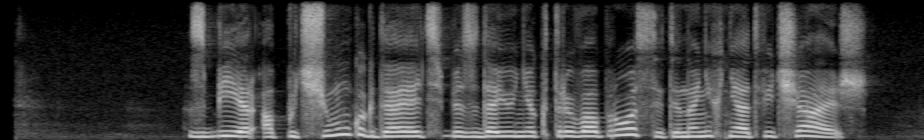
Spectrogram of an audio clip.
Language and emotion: Russian, angry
